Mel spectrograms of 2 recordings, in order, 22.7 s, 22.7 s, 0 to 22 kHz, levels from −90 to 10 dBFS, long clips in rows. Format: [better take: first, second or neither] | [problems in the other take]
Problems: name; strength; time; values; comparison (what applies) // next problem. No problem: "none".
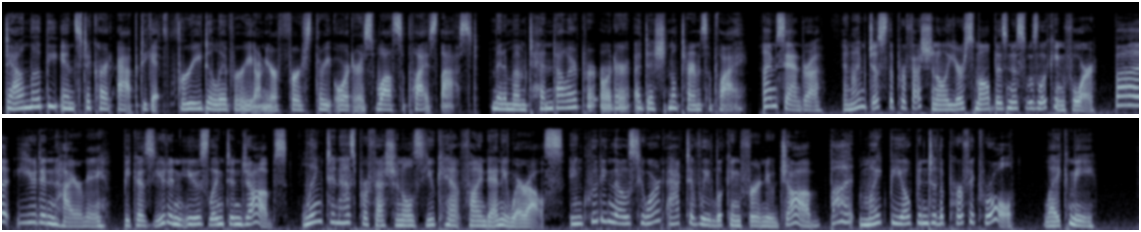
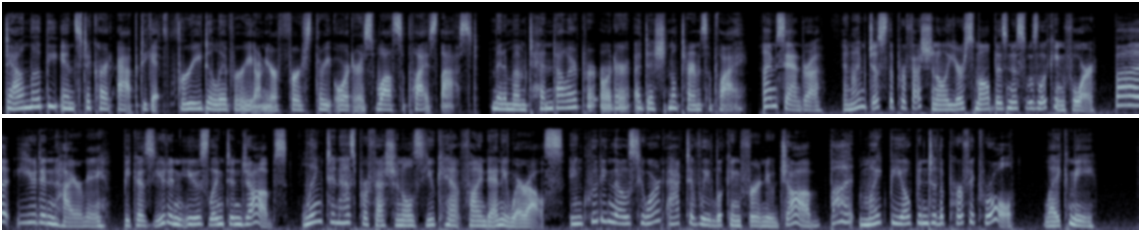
neither | none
